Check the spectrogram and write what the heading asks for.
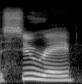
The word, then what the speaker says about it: Sirui: It looks like Siriu also, but they pronounce it Suray tripod and head system for like $280.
